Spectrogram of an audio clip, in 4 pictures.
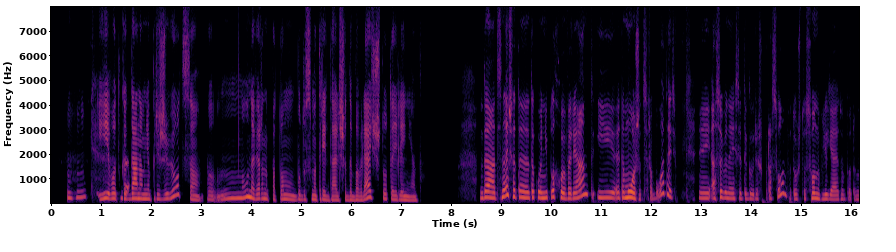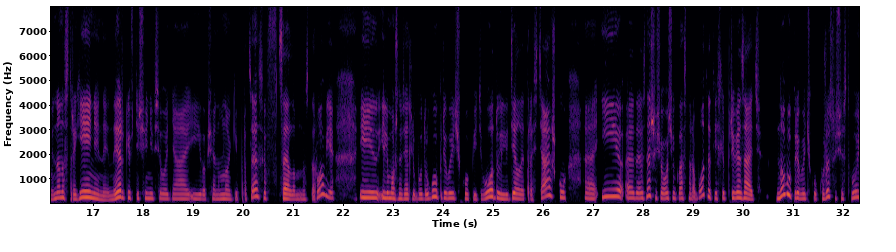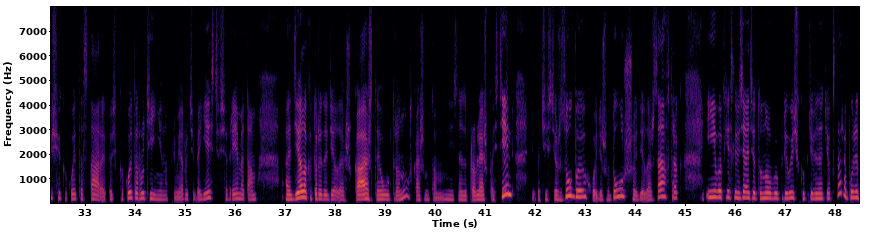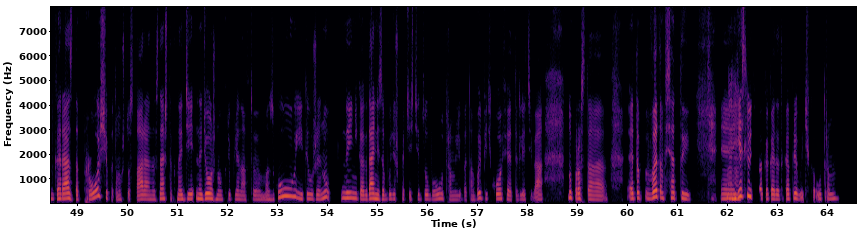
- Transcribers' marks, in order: stressed: "каждое"; tapping
- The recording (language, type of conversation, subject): Russian, advice, Как мне не пытаться одновременно сформировать слишком много привычек?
